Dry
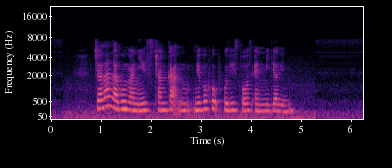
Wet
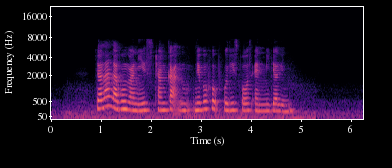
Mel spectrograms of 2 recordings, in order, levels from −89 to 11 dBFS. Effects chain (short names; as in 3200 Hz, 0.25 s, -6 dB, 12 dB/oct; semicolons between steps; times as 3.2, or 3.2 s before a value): dynamic EQ 2700 Hz, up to +7 dB, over -45 dBFS, Q 1.6; low-pass opened by the level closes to 540 Hz, open at -22 dBFS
